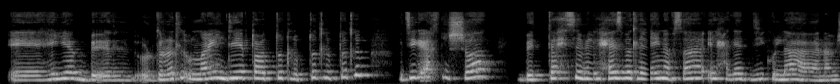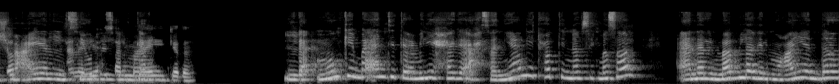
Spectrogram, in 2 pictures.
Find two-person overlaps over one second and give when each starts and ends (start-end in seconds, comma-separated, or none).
8.5-10.0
